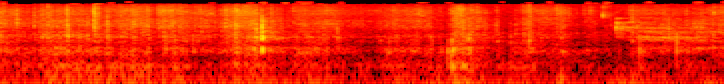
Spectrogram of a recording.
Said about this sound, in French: Et nous allons passer au tirage au sort pour la prochaine fois. Ah, le tirage. Donc je tire d'abord mon bout de papier et après on passera au tien.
